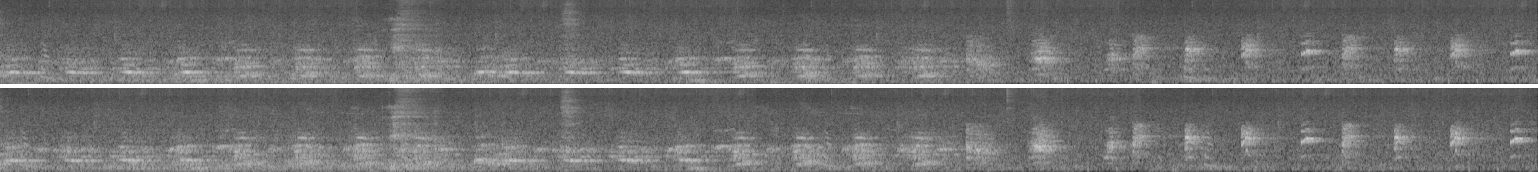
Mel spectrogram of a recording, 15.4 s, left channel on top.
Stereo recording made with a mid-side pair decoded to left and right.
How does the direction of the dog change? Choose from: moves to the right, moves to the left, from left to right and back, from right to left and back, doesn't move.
doesn't move.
